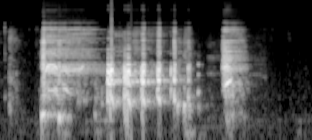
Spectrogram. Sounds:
Laughter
